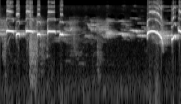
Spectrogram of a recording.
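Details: White-rumped shama song for coaxing a quiet bird into song in the morning: clipped high whistled notes repeated quickly, a softer warbling pause, then a loud looping whistle.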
